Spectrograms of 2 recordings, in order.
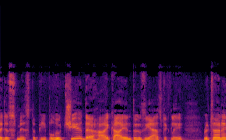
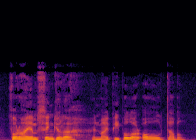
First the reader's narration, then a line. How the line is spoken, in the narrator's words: she answered, sighing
